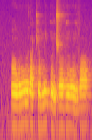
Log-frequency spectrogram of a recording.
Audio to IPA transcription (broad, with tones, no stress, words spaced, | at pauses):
ɔ̃˨wu˨˦wu˧ɾɔ˨ t͡ʃɔ̃˧ mi˦pũ˨d͡ʒoː˧ vũ˧wũ˨ vɔ˦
